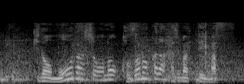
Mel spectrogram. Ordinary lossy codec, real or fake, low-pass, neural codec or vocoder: AAC, 48 kbps; real; 7.2 kHz; none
